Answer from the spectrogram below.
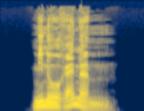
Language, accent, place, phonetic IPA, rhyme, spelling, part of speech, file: German, Germany, Berlin, [minoˈʁɛnəm], -ɛnəm, minorennem, adjective, De-minorennem.ogg
- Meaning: strong dative masculine/neuter singular of minorenn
